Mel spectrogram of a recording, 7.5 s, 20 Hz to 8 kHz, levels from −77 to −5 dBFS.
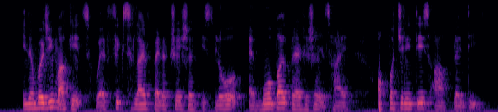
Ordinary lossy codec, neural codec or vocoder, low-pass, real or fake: none; none; 7.2 kHz; real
